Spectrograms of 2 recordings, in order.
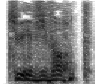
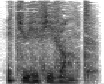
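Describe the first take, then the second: First: High, amazed exclamation; joyful cry. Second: Subdued wonder, falling at the end. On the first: Man finding his lost friend alive, crying out. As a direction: cry out with relief, voice soaring. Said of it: "m'écriai-je". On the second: Relieved repeat to found friend. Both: A narrator's reading.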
